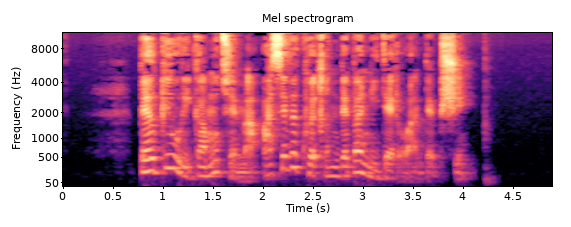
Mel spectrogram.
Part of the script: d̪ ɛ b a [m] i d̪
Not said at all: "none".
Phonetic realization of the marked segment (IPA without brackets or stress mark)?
n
